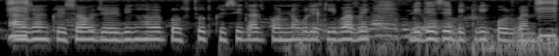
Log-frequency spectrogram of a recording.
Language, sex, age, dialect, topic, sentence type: Bengali, female, 41-45, Jharkhandi, agriculture, question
